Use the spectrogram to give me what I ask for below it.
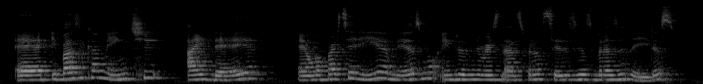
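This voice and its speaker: Against noticeable background noise and audible room echo, a woman with a fairly high pitch speaks at a moderate pace with ordinary pitch variation. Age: 20s. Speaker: engineering student. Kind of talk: informative talk to camera.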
